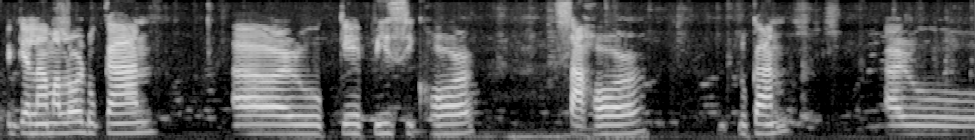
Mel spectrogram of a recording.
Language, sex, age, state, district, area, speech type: Assamese, female, 45-60, Assam, Sivasagar, urban, spontaneous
